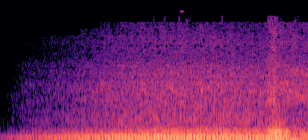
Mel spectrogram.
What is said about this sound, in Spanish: Y cogió la moto y salió a dar una vuelta, pero no a la manzana ni a su ciudad, sino al mundo.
